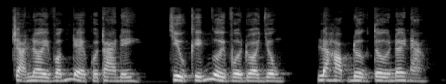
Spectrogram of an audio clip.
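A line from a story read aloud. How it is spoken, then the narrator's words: Cold. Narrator (Vietnamese): Phù Enix lạnh lùng nói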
